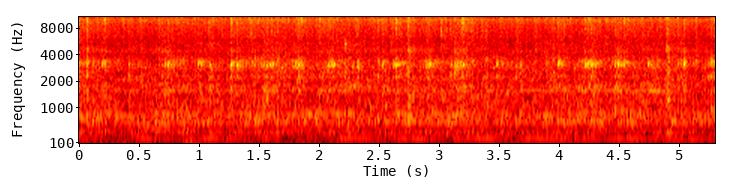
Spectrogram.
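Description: A constant gritty whir with a fine rattle and faint ticking over the idling engine, the rough hum of a worn alternator bearing.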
